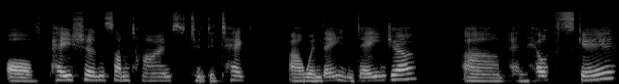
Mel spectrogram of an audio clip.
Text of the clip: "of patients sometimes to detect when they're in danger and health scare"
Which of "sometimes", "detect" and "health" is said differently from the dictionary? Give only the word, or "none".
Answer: none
